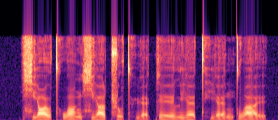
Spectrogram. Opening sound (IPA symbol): ɕ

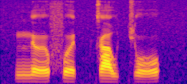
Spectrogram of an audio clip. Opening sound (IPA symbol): n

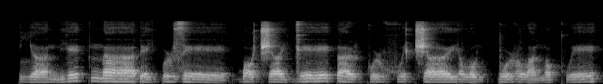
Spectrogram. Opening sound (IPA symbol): ʎ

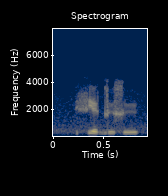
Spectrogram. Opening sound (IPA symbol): fʲ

